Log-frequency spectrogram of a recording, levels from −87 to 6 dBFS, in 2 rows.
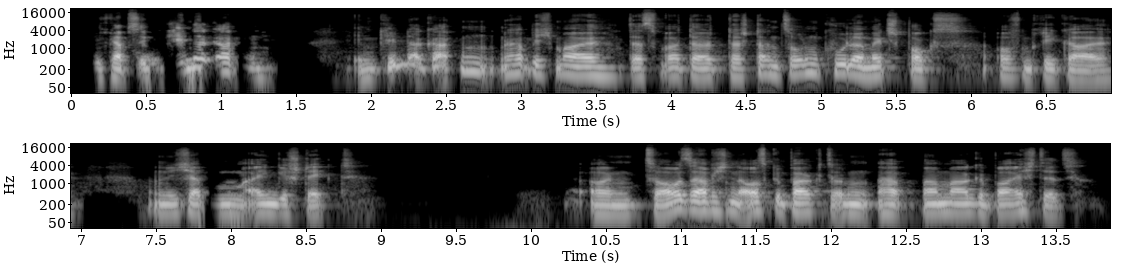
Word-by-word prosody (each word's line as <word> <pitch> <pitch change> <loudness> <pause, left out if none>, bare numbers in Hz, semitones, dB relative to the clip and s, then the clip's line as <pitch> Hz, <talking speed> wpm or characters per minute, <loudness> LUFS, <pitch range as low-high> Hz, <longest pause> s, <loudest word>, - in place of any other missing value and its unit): Ich - - -11
habe - - +7
es - - -4
im - - -4
Kindergarten 170 - -1 0.5
im - - -7
Kindergarten 175 -2 -1
habe 145 0 -2
ich 135 -1 -7
mal 125 -3 +4
das 115 +1 -1
war 115 +1 0
da 110 - +2
da 110 +1 -3
stand 130 +3 -3
so 135 +1 -1
'n 150 +1 -4
cooler 145 -3 +3
Matchbox 120 +1 -2
aufm 110 -1 -5
Regal 95 -2 0 0.4
und - - -4
ich 100 0 -3
habe 105 - +2
ihn 100 -1 -3
eingesteckt. 100 -3 -2 1.5
Und 95 0 -1
zu - - +2
Hause 135 -1 +6
habe 125 - +5
ich 125 - -4
ihn - - +1
ausgepackt 110 0 +3
und 210 -1 0
habe 105 -2 0
Mama 105 +1 +3
gebeichtet 105 0 -3
110 Hz, 160 wpm, -25 LUFS, 105-135 Hz, 1.5 s, habe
